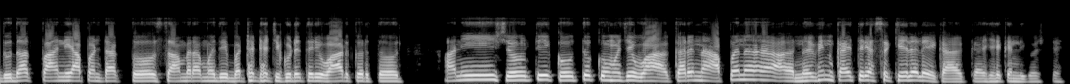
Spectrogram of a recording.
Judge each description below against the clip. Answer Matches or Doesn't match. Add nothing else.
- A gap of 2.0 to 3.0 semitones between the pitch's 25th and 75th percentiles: Doesn't match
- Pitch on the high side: Doesn't match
